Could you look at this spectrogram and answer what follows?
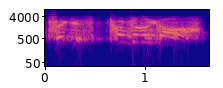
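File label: Korean searchlite mood high; War Thunder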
